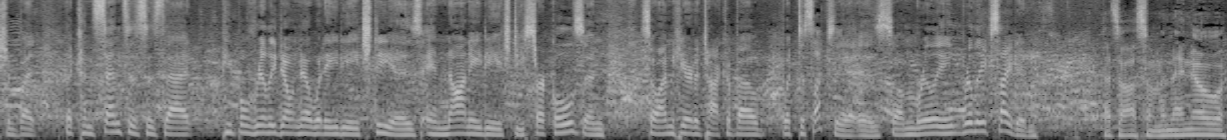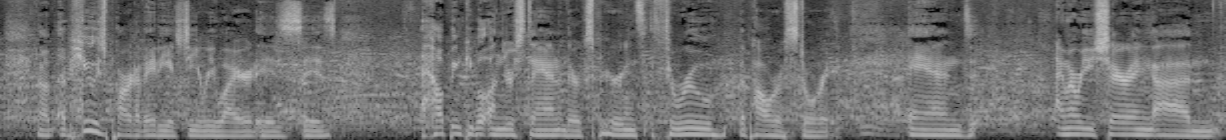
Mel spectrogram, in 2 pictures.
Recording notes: Stories from the CHADD Conference 2016. This conversation took place at the beginning of the conference.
